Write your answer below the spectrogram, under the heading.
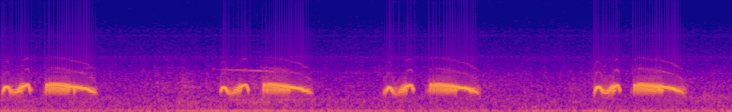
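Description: A spotted dove coos in low, mellow phrases: a quick double note then a longer falling coo, repeated about every two seconds.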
